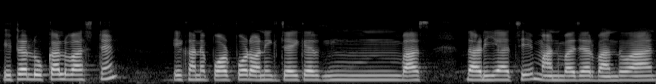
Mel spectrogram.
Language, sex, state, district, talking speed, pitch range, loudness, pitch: Bengali, female, West Bengal, Purulia, 130 wpm, 200-225 Hz, -21 LUFS, 210 Hz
